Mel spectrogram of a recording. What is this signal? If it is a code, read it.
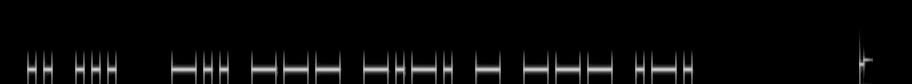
Morse code, heard as a keyed tone, about 15 wpm, 700 Hz. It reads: IS DOCTOR
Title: Common QSO Phrases Encore 15wpm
